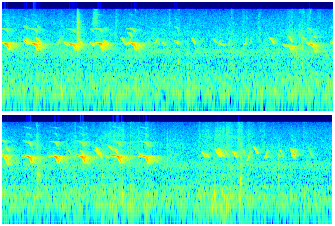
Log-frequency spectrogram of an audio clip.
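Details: A crowd of week-old chicks of several breeds, including Ameraucanas, Buff Orpingtons, Rhode Island Reds, Barred Plymouth Rocks and Black Australorps, peeping in a brooder: rapid, high, downward chirps overlapping over constant hum.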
